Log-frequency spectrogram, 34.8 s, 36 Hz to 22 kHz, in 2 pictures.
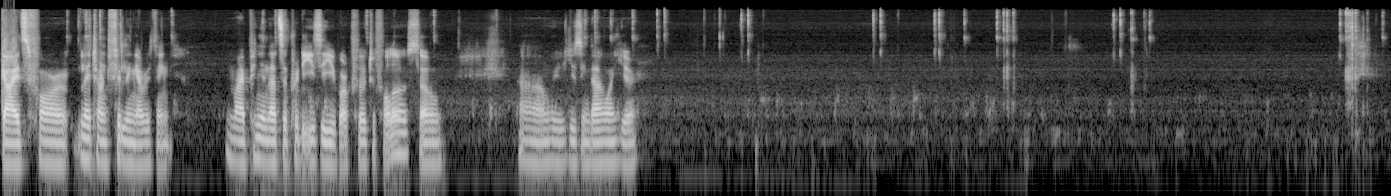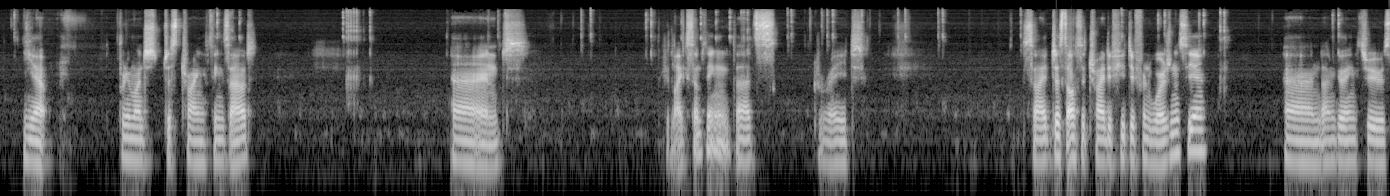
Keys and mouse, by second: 8.9 g, 9.6 e, 11.2 e, 12.0-14.0 drag, 13.3 e, 16.4 middle click, 18.4 ctrl+z, 18.7 ctrl+z, 19.5 g, 23.8 click, 24.5 f, 24.9 g, 25.6 click, 25.8 click, 27.2 Tab, 27.9 Tab, 28.2 g, 28.5 Tab, 29.7 Tab, 30.1 Tab, 30.8 Tab, 31.7 g, 32.2 e, 33.3 e, 34.4 e.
